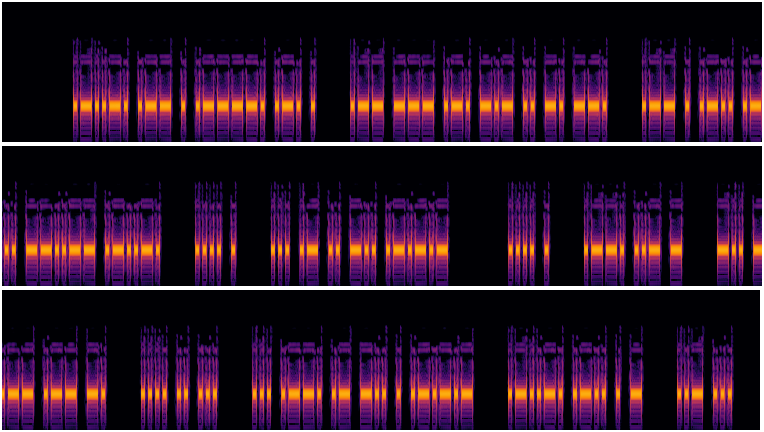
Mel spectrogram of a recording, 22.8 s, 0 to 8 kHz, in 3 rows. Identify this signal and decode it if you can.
Morse code, heard as a keyed tone, about 34 wpm, 650 Hz. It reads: "WE'RE WORKING WELL," HE SAID. HE PUT DOWN HIS SPADE. "LET US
